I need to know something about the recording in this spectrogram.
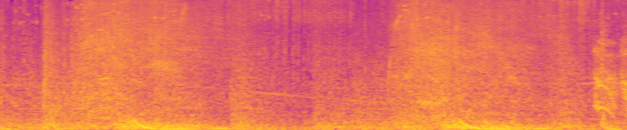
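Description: Deep booming impacts thud.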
